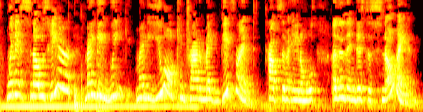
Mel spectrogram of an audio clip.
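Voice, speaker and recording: A middle-aged woman reading a picture book aloud to young children in a deliberate sing-song way. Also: high-pitched, fairly bright tone. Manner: sing-song, deliberate, asks listeners questions. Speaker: library story time reader. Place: small indoor room with block walls. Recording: echoey small room.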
